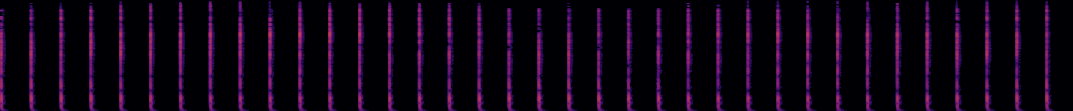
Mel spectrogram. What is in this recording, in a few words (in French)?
Ballon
